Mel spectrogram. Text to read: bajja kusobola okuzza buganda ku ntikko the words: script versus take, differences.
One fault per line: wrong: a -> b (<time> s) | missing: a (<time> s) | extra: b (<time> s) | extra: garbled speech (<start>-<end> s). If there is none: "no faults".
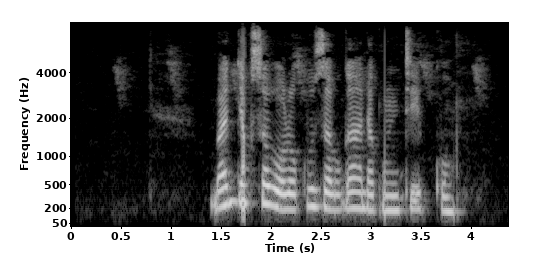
no faults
